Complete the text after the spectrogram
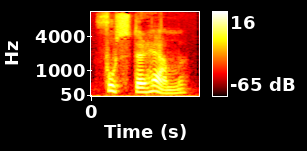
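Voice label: "fosterhem", Swedish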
